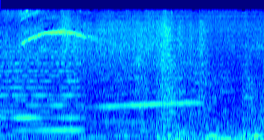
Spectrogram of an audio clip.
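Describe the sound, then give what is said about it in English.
Race car engines roar as the racers speed into a tunnel during a race, a loud continuous rushing drone that surges in the second half with a whooshing burst. “The racers speed into a tunnel.”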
